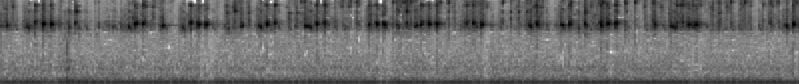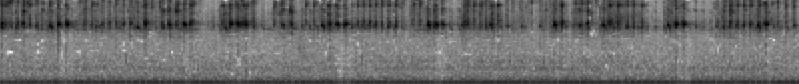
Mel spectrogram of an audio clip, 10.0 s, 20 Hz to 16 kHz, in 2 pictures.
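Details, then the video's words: Dense chorus of live crickets, natural ASMR sound: rapid, almost continuous high trilling chirps with brief gaps, a low steady hum in the background. "Live Crickets 60min "Natural Sound""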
